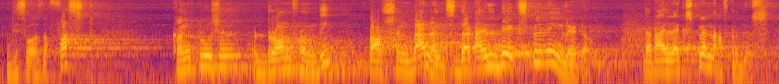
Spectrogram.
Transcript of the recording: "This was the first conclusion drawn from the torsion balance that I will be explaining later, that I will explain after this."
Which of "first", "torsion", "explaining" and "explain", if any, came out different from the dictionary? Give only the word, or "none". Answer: none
